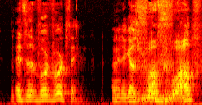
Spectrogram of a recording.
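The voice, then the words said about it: Cowardly Lion cartoon voice impression. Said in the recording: “your Scooby-Doo impression ... that's the Cowardly Lion impersonation”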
